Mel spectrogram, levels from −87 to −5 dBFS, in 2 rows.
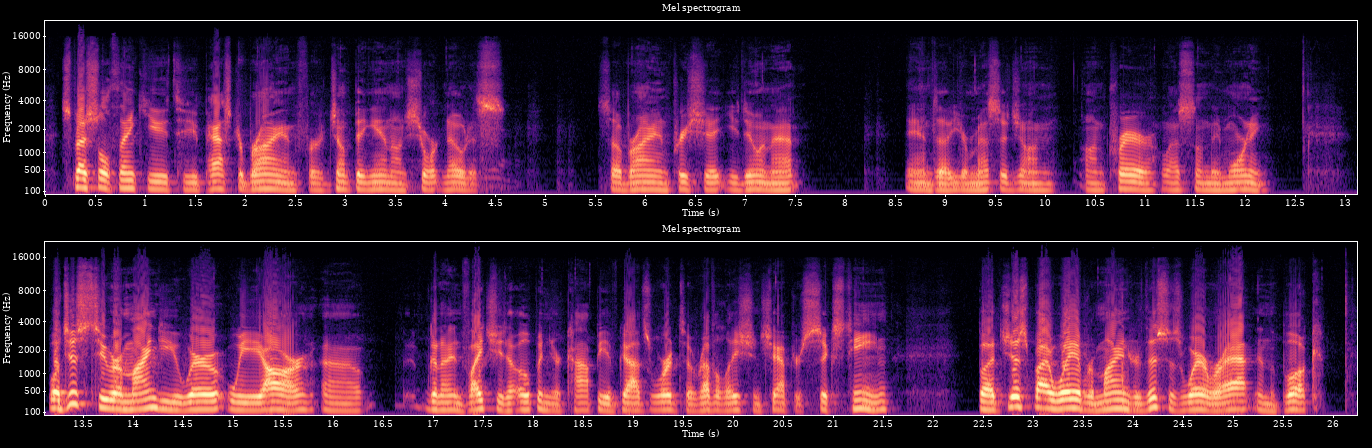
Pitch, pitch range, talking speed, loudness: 130 Hz, 120-145 Hz, 155 wpm, -15 LUFS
